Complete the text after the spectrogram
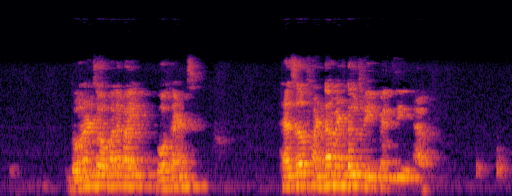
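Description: A young man speaks as if lecturing.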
